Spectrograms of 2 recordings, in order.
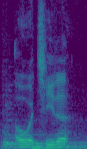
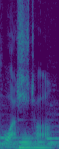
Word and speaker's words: Ouachita: I've heard people say oh a cheetah oh Wichita oh wachita is it pronounced oh Akita searching for Washita Baptist University back in Texas everybody pronounces it Wichita but really it's Ouachita Washington how would you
